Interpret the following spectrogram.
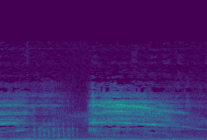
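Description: Dinosaur roar sound effect: two harsh, screeching calls, each about a second long, the second falling slightly in pitch.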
